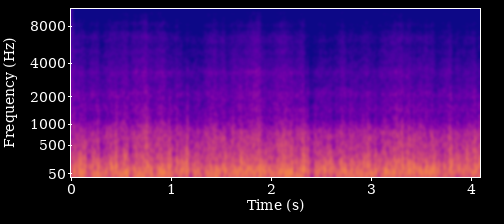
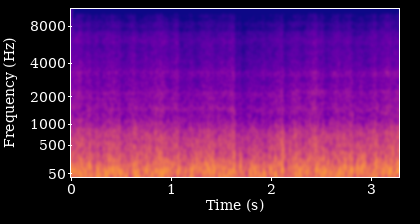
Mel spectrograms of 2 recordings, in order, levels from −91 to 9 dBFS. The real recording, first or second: first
